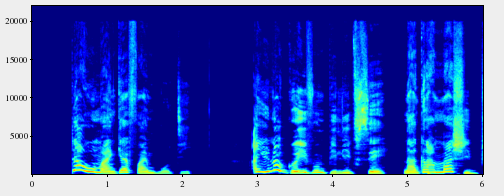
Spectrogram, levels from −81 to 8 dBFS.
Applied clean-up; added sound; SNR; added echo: none; none; none; none.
